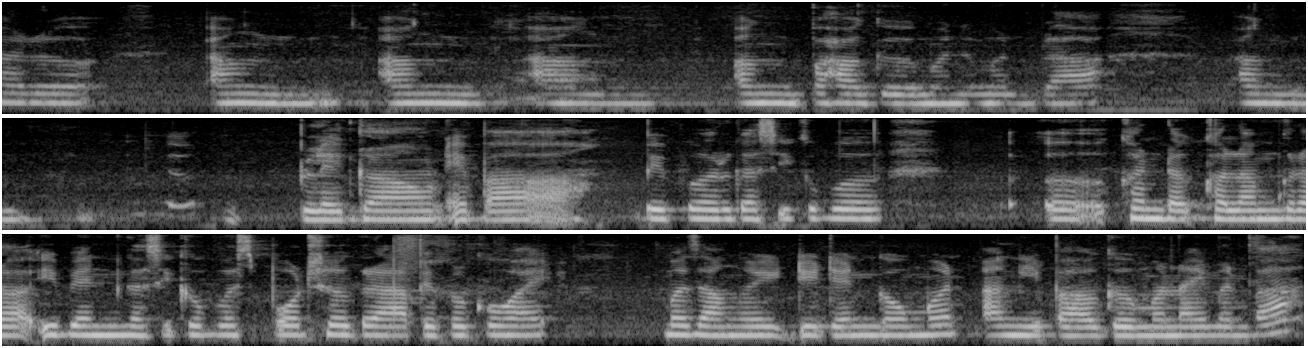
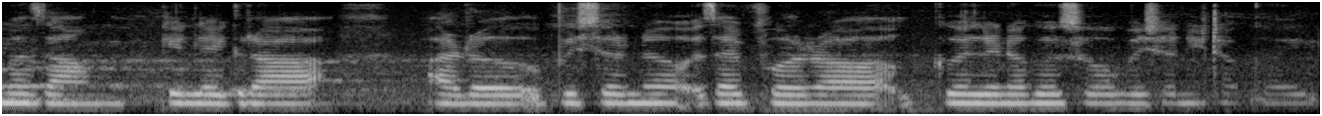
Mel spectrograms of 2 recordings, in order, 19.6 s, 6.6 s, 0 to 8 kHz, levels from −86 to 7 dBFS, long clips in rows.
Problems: background sounds at intervals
